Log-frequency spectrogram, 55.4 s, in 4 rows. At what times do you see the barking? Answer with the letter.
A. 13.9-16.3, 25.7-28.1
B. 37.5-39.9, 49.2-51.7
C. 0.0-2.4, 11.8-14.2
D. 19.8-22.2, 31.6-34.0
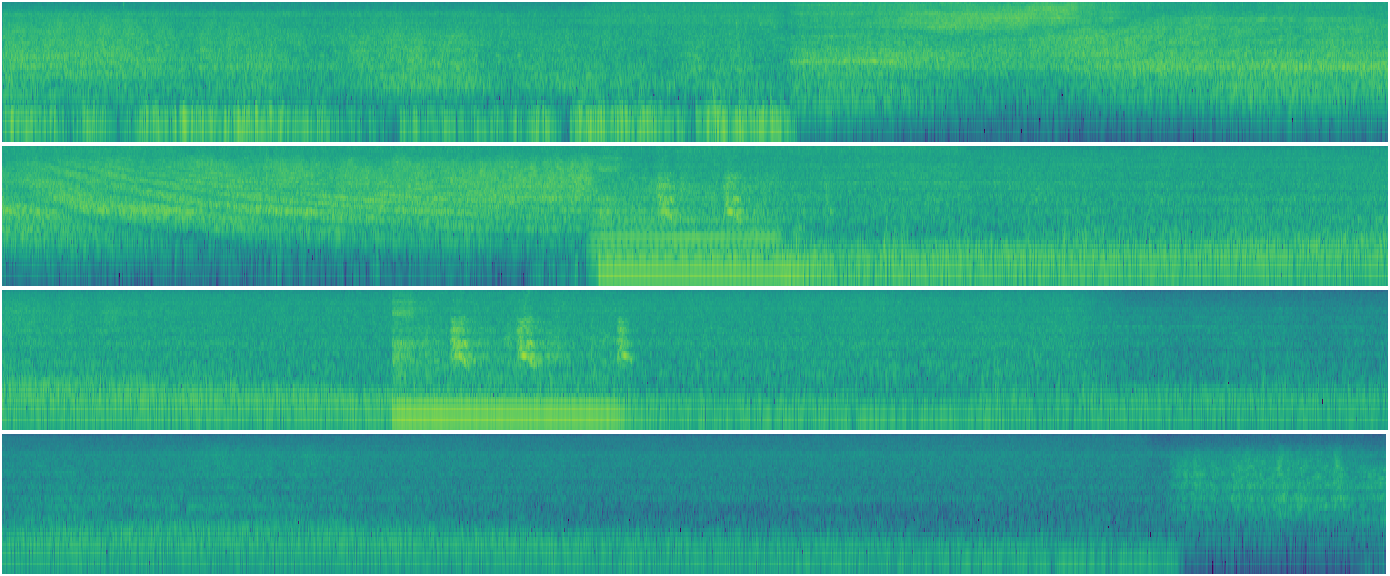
D.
